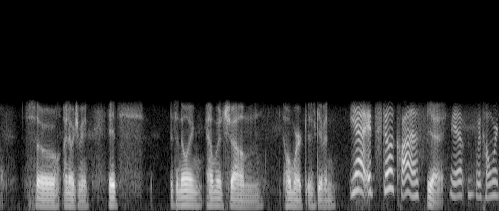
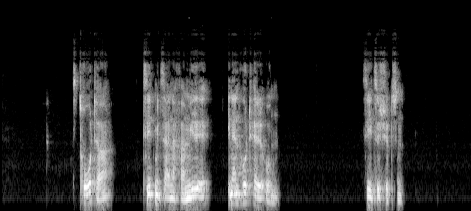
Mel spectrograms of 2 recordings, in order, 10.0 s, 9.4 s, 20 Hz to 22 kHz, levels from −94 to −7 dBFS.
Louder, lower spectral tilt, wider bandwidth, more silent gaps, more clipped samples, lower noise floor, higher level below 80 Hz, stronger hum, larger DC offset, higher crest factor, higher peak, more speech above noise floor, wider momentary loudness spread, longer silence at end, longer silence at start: second, -26 LUFS vs -15 LUFS; first, -9 dB/octave vs -5 dB/octave; second, 3.7 kHz vs 9.2 kHz; neither; neither; second, -57 dBFS vs -79 dBFS; about the same, -58 dBFS vs -56 dBFS; neither; neither; about the same, 18 dB vs 18 dB; second, -10 dBFS vs 0 dBFS; second, 32 dB vs 66 dB; first, 18 LU vs 12 LU; second, 0 s vs 1.4 s; second, 0 s vs 1.45 s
